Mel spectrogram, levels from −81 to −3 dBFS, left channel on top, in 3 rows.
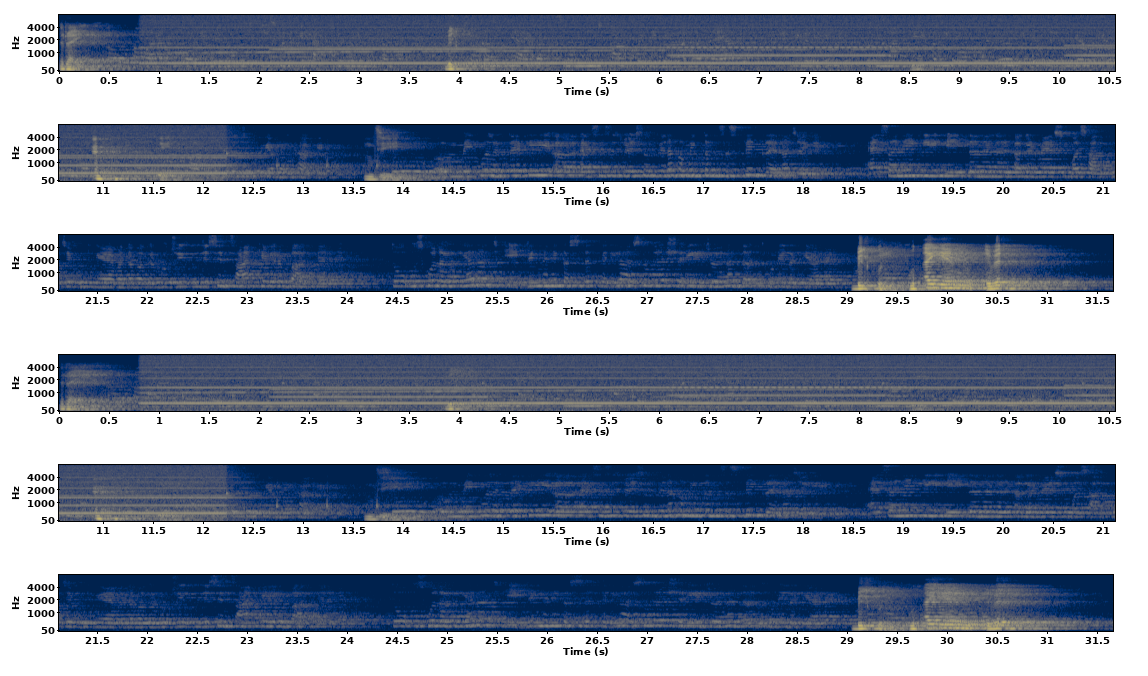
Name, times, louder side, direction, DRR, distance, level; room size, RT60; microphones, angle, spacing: voice 1, 0.0-3.5 3.8-7.7 8.1-13.2 13.9-18.2 18.6-24.0 24.4-28.9 29.3-30.5, left 1 dB, 30° left, -3 dB, 1.5 m, -48 dB
sound 1, 0.8-12.3 12.7-12.8 13.2-13.3 13.7-13.8, right 2 dB, 10° right, 0.4 m, -37 dB
voice 2, 13.6-14.0 29.0-30.5, left 3 dB, 90° left, 4 dB, 0.7 m, -28 dB
10.5 x 7.9 x 4.3 m, 2.5 s
head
